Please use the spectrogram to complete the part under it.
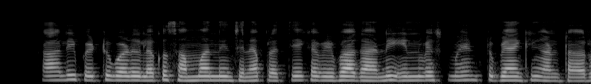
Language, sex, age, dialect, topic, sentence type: Telugu, female, 31-35, Telangana, banking, statement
